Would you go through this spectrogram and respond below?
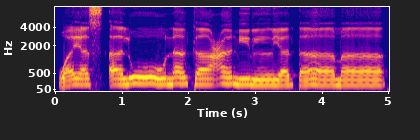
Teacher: Wa yas'alunaka, kaf baris atas ka satu harakat saja, ain baris atas a satu harakat sahaja. Sempitkan di bahagian tengah kerongkong kita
